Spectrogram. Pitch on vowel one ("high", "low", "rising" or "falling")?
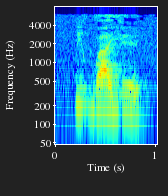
high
